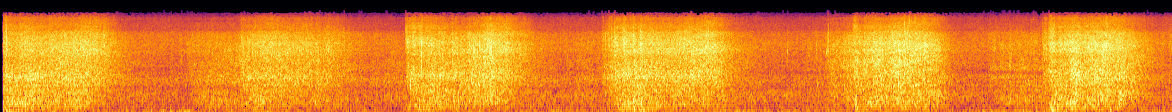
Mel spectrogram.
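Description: Small waves breaking on a sandy beach, each one surging up and washing in, then fading, every four to five seconds.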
